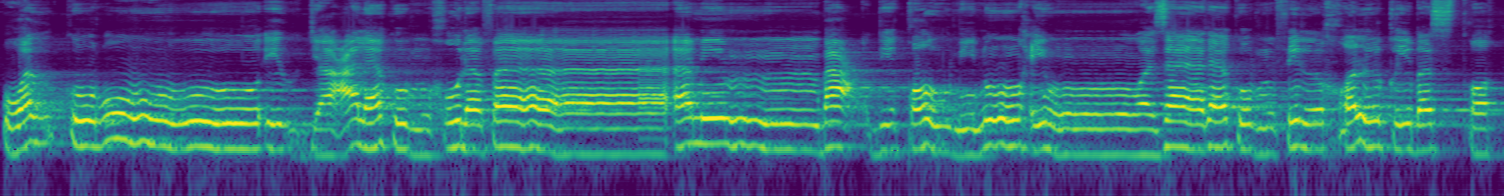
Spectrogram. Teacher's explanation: فی الخلق، خا اور قاف دونوں حروف مستعلیہ میں سے پر پڑھیں گے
